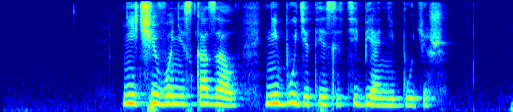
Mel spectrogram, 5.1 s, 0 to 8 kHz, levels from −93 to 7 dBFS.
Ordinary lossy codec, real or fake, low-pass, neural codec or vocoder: none; real; none; none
